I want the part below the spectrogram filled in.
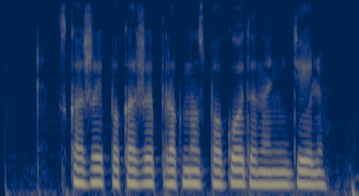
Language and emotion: Russian, neutral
